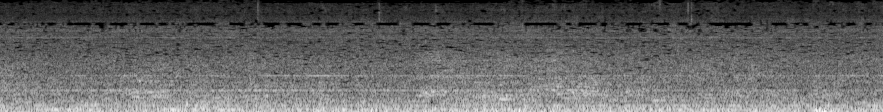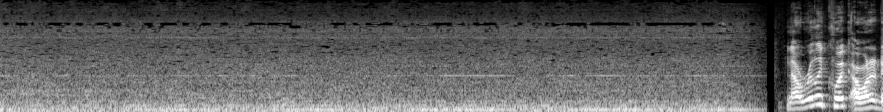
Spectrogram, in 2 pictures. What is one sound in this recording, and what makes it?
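Machinery hums steadily in a large room.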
